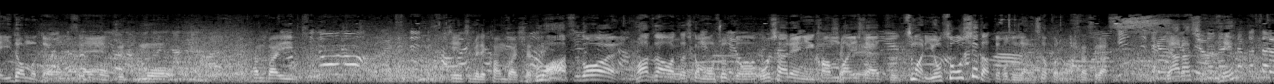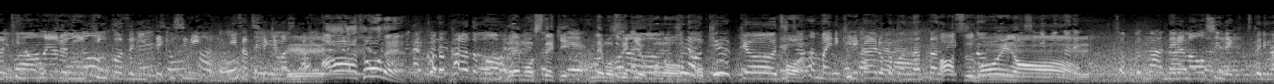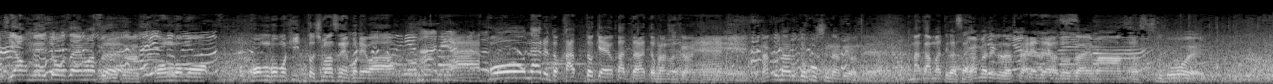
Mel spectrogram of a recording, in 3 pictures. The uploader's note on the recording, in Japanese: ゲームマーケット2023秋！会場インタビュースペシャル。今回は毎度のゲムマ会場収録より少なめの20音源。会場収録のため、騒音雑音が激しく入っております。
